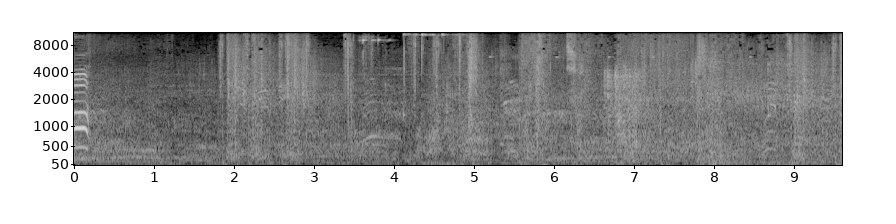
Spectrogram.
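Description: Rapid gunfire bursts from the video game Metro rattle through a dense, continuous mix of in-game combat noise and mechanical clatter, loud and busy across the whole stretch, with voices mixed in.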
